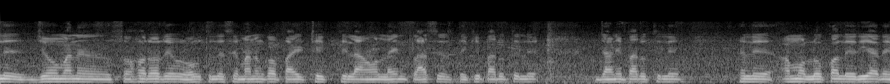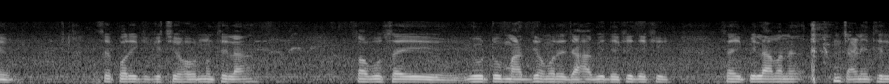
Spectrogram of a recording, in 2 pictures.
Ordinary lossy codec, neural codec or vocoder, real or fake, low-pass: none; none; real; none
